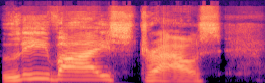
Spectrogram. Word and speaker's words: Levi Strauss: I know you say Levi Strauss, but just telling you how we say Levi Strauss.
